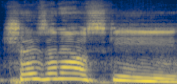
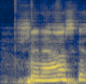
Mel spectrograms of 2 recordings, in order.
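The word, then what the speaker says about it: Chrzanowski: So if you think Matt Cherzanowski is the winner, make some noise. Matt. Am I saying it? I'm saying it wrong? Shanowski. There's a Z in there. Oh, they don't say the Z.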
